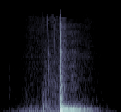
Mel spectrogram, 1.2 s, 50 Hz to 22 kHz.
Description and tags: Closing a 64 years old book, hard covered and filled with a very thin kind of paper.
household, percussive, loop, noise, book, paper, lofi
